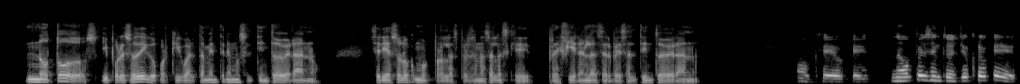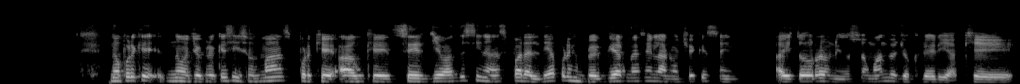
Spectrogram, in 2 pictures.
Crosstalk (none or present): none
